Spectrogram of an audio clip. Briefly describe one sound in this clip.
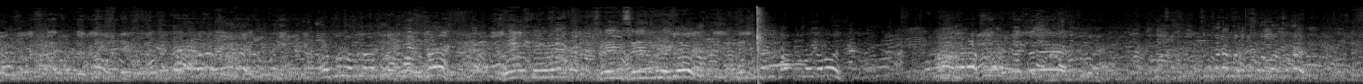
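A man speaks through a microphone over a loudspeaker, addressing a crowd outdoors.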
